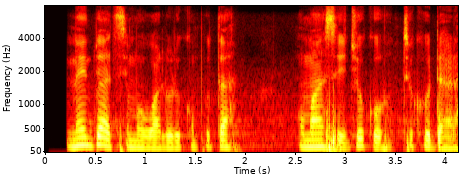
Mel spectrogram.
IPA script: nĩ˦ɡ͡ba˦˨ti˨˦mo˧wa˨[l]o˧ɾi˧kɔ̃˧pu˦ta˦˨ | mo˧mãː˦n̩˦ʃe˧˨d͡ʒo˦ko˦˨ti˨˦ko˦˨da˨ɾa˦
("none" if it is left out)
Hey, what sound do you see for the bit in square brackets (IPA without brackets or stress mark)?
l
